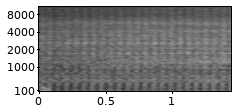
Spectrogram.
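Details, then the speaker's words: Used motorcycle with 2,865 miles, started in neutral with clutch pulled in, started right away: quick even exhaust pulses about sixteen per second, no knocks or misses; smooth, healthy idle. "This one started right up. You can hear it's smooth. It's running perfectly."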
